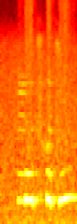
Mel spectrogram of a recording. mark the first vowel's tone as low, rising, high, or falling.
high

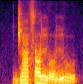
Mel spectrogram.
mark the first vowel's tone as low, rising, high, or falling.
high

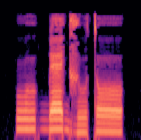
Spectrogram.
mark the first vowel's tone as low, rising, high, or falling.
high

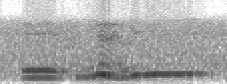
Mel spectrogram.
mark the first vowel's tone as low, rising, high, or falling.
low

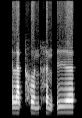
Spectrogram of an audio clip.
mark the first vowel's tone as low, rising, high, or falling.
low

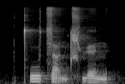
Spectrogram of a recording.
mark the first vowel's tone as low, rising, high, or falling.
high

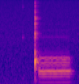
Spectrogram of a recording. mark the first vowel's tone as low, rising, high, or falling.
low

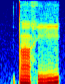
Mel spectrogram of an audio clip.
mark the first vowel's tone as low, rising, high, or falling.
low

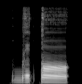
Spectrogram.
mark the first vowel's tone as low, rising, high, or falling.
low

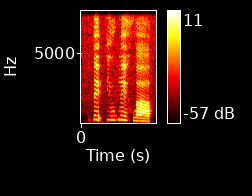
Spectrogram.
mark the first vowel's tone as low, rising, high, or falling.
high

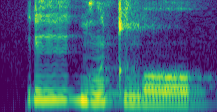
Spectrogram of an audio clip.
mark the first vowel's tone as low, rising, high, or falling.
high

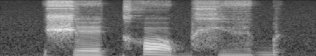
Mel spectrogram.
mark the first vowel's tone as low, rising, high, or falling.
low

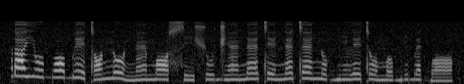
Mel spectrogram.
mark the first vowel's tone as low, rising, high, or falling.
high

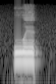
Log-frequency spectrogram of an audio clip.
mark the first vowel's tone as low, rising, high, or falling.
low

